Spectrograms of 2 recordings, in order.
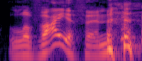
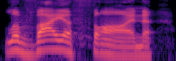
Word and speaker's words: Leviathan: I am excited to talk about Leviathan, that's how that word is pronounced, although I think it's the doctor in this movie fucking at one point says Leviathan, which is not right and completely threw me for a loop.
